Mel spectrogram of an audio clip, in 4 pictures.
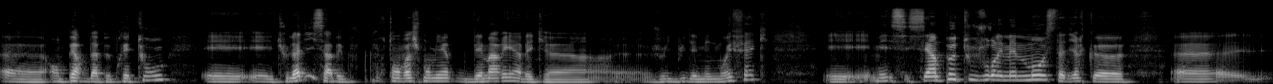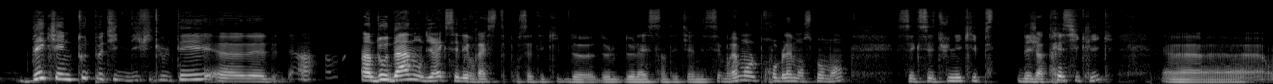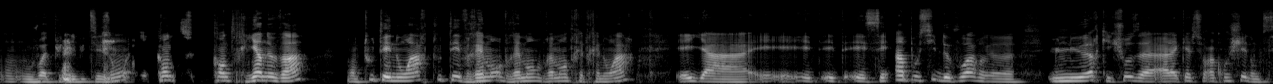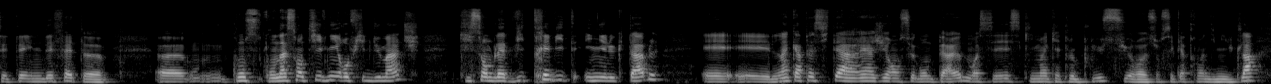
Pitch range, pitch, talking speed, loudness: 130-175 Hz, 145 Hz, 200 wpm, -29 LUFS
